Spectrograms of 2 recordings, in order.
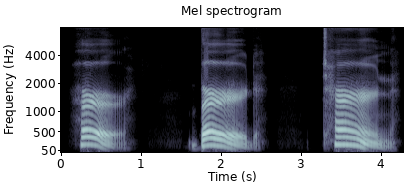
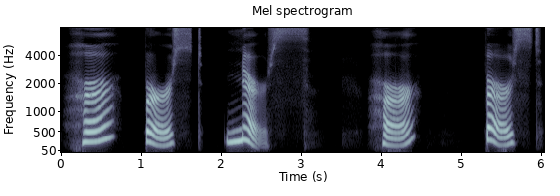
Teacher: It's the sound, like in her, bird, turn. In all three, the vowel sound is completely taken over by that strong, muscular R. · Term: strong rhotic R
